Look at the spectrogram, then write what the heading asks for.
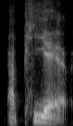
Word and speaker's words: Papier: Let me say um whenever um um an R okay um like follows a vowel we stretch the vowel papier okay papier papier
